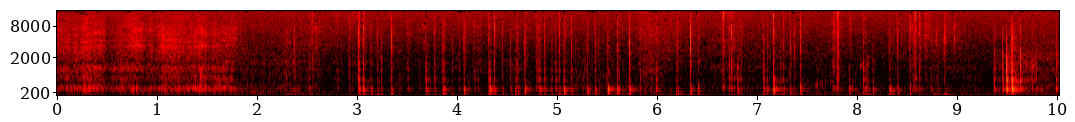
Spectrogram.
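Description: Fingertips and nails scratch and tap the glossy cardboard cover of a hardcover paper book. A soft, steady scratching opens the clip, then gives way to a dense run of short, dry taps and scrapes with a low, woody body. A louder tap lands near the end.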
